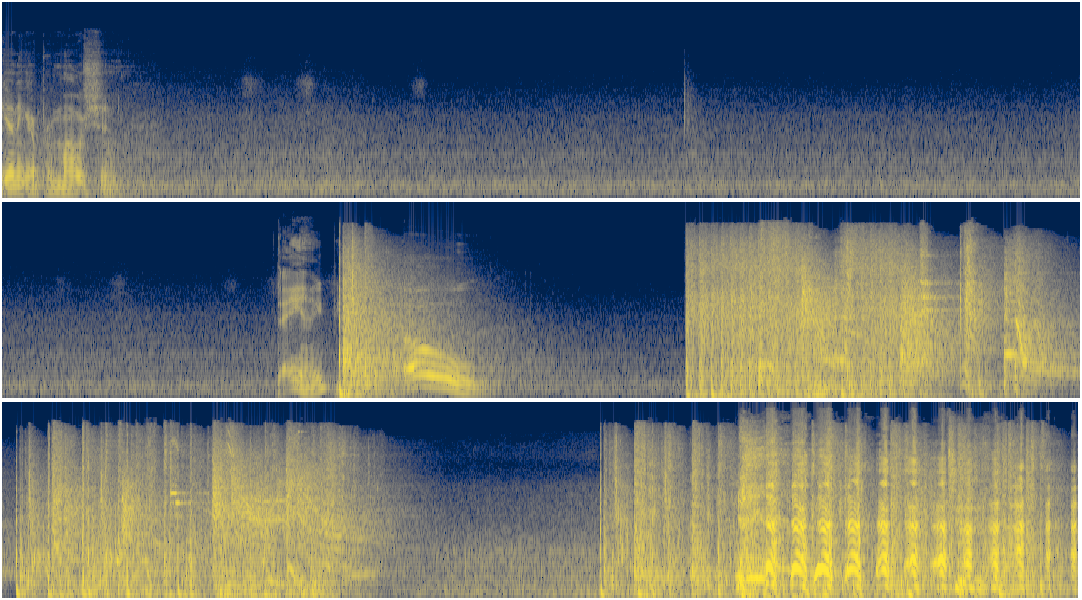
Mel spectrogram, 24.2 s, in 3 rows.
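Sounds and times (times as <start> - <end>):
speech: 0.0 - 1.0, 10.2 - 11.8, 22.2 - 24.1
gunfire from a Draco: 13.2 - 18.9, 20.6 - 22.0
laughter: 21.6 - 24.2.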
